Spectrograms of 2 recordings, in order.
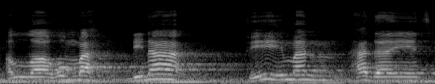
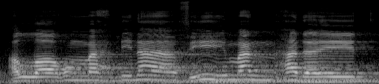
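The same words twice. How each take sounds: No difference in how they are said.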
